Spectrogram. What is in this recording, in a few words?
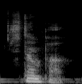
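"stumper", Australian English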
